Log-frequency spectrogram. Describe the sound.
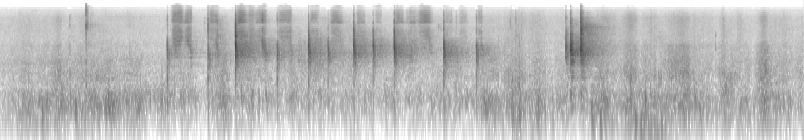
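A word is written on a board in many short, scratchy taps and strokes. The rhythm is irregular and the sound is fairly faint, with no talk over it.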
